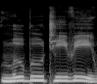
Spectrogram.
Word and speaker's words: MuBu TV: all ending with the handle mooboo TV which is spelled m-u-b-u-t-v don't forget to catch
